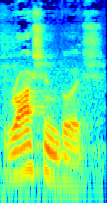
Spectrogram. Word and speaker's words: Rauschenbusch: Rauschenbusch.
